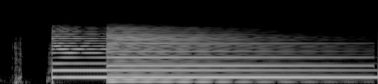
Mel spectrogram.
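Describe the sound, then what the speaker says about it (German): An electric guitar with distortion and effects plays a whole-tone bend at the seventh fret on the G string. A short plucked note comes first, then a loud sustained bent note rings out and holds steadily until it slowly fades. "Dann wieder ein Bending am siebten Bund G-Seite, wieder ein Ganztonband."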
